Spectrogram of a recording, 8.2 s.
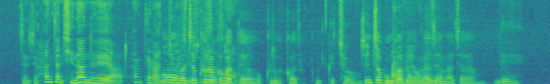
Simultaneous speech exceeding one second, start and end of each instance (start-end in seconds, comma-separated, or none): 2.4-3.6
